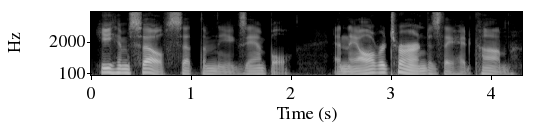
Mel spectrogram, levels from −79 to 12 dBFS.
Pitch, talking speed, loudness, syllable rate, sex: 100 Hz, 195 wpm, -19 LUFS, 5.0 syllables/s, male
